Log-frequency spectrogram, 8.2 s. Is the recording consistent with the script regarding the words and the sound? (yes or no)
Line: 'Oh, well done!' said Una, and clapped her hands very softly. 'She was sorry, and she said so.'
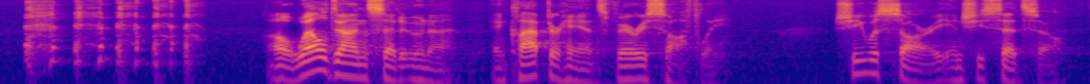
no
